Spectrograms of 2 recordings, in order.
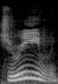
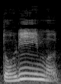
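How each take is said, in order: First: It is said the English way, closer to 'jream'. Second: It is said with Japanese katakana-style sounds. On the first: The speaker calls it right. "でも英語だとドリームですよね" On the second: The speaker calls it wrong. "日本語でも普通にドリームとか言うじゃないですか"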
